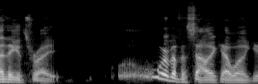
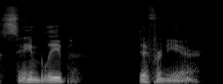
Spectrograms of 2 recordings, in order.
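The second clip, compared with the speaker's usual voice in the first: hushed, very soft, disgusted, acted-out grumble; 15 dB quieter than usual. Retelling a quarterback's press conference answer, imitating Josh Allen's disgusted tone. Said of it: "How disgusted he was with himself".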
